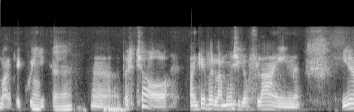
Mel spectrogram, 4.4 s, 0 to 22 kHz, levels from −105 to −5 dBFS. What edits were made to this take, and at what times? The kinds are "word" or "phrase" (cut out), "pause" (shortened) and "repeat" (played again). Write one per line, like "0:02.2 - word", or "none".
none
